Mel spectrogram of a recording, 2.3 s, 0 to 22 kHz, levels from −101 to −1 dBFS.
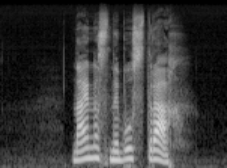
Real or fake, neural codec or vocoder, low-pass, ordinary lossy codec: real; none; 19.8 kHz; none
